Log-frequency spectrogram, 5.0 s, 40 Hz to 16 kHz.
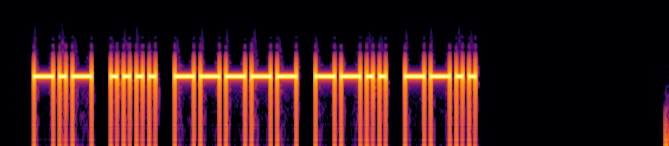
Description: Morse code, heard as a keyed tone, about 25 wpm, 700 Hz. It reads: KH0ZZ
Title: Call Signs Repeated 2x - 25wpm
